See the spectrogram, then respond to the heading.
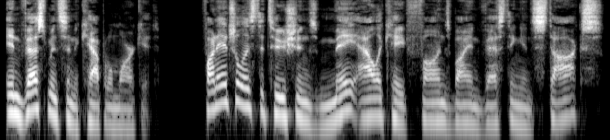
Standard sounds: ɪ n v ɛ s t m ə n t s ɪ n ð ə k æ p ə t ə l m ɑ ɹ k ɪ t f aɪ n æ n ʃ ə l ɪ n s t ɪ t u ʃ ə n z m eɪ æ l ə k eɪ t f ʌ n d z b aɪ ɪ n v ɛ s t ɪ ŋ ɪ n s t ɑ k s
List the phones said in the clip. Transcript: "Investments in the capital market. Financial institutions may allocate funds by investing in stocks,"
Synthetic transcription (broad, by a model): ɪ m v ɛ s t m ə n t s ɪ n ð ə k æ p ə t l m ɑ ɹ k ɪ t f aɪ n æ n ʃ l ɪ n s t ɪ t u ʃ ə n z m eɪ æ l ə k eɪ t f ʌ n d z b aɪ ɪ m v ɛ s t ɪ ŋ ɪ n s t ɑ k s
